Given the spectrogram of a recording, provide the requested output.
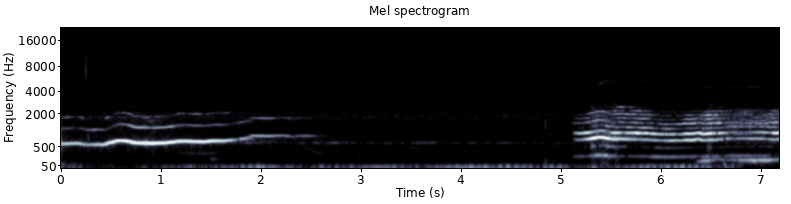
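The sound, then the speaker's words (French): Humpback whale calls: a long, wavering tonal moan trails into a faint sustained note, then a second loud, rich call answers with deeper grunting undertones. No talking. “La réponse de la baleine à bosse”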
